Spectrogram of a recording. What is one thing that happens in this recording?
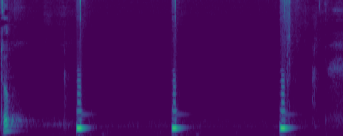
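A short electronic tone sounds with each game move.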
